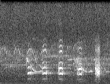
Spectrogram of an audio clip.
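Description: A series of short honking, yelping wild turkey calls, about five in a row, evenly spaced over a quiet background hum.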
